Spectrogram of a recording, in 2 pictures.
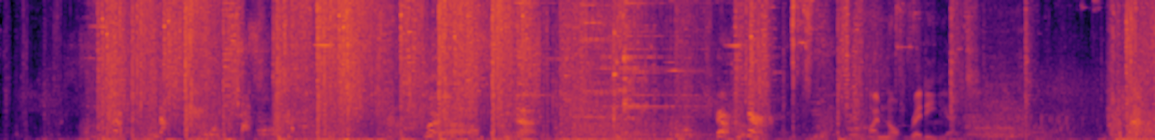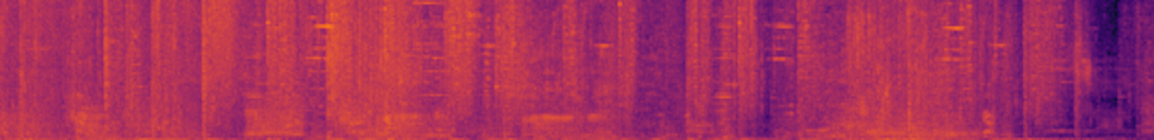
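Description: Blows and spell blasts crash in a rapid game fight.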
